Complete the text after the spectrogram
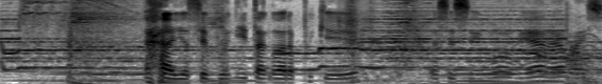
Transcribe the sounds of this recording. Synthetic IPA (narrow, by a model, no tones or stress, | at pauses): aiɐseɾbonit̪ɐaɡɔɾɐpoɾke | vosesemõɛnɛmajs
